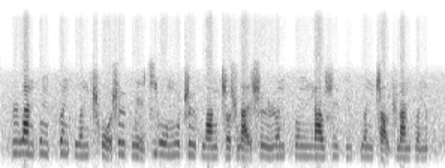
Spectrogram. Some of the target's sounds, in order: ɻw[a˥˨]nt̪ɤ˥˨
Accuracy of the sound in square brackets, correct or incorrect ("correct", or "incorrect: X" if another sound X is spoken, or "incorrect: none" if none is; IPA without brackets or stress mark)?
correct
